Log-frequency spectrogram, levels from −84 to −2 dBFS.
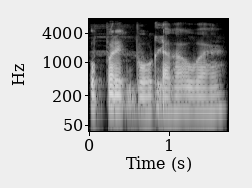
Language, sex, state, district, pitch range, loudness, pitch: Hindi, male, Jharkhand, Deoghar, 100-105 Hz, -21 LUFS, 100 Hz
